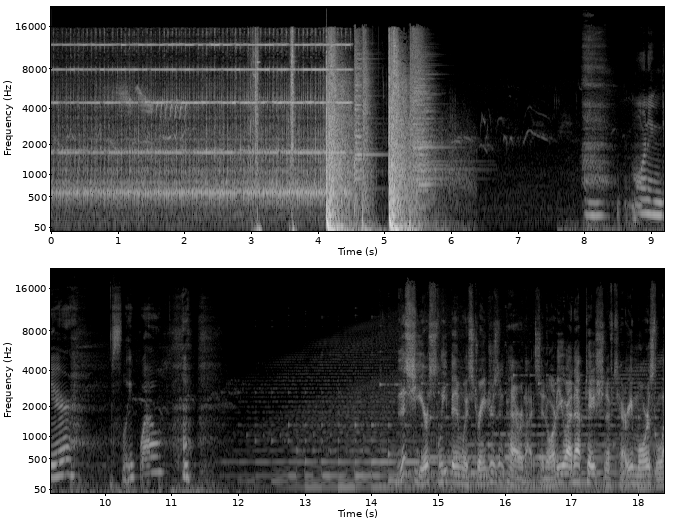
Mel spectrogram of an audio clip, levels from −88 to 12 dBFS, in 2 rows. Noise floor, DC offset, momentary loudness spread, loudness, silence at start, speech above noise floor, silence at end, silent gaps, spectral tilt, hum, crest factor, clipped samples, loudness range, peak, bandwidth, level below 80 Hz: -62 dBFS; under 0.1%; 25 LU; -19 LUFS; 0 s; 31 dB; 0 s; none; -3 dB/octave; none; 22 dB; under 0.1%; 24 LU; 0 dBFS; 17 kHz; -32 dBFS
